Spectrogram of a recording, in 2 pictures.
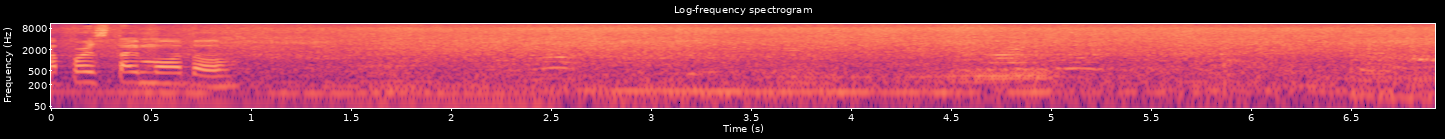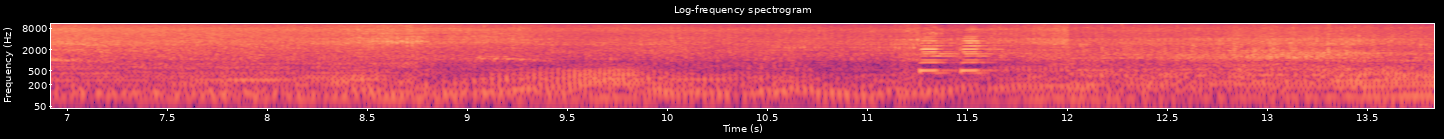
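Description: A motorcycle engine idles and revs close by.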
